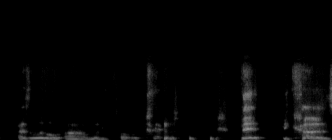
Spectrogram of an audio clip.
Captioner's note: laughs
